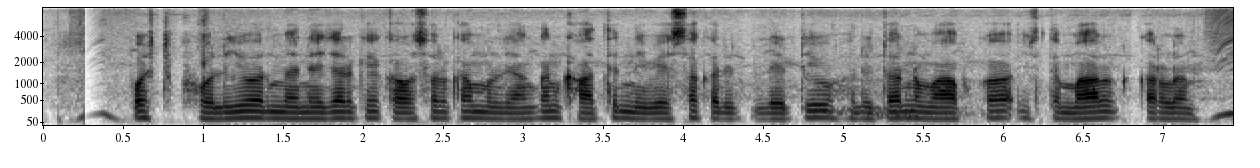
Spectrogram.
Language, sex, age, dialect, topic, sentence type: Bhojpuri, male, 25-30, Western, banking, statement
